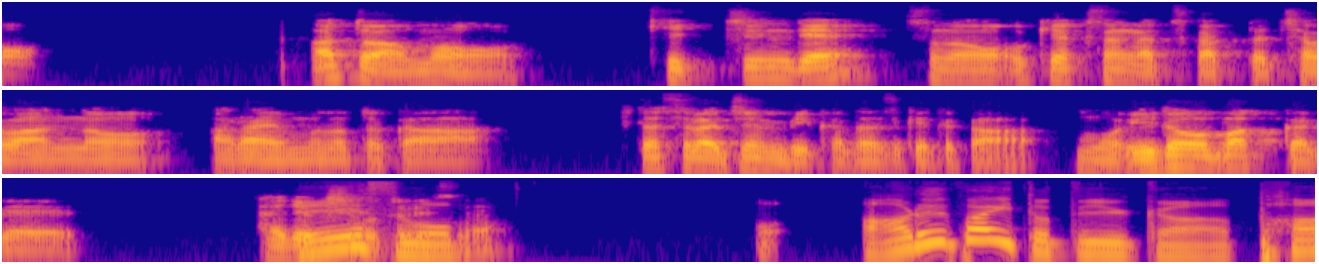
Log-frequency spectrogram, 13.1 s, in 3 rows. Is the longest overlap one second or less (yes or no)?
yes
